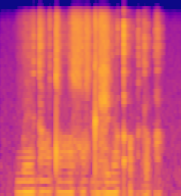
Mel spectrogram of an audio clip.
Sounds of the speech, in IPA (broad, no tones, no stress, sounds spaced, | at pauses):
w ɛː ɡ ɑː tˤ ɛː ə̯ sˤ ɑ sˤ d ɑ ʐ iː qʼ ɑ q ɡ ə˞ q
